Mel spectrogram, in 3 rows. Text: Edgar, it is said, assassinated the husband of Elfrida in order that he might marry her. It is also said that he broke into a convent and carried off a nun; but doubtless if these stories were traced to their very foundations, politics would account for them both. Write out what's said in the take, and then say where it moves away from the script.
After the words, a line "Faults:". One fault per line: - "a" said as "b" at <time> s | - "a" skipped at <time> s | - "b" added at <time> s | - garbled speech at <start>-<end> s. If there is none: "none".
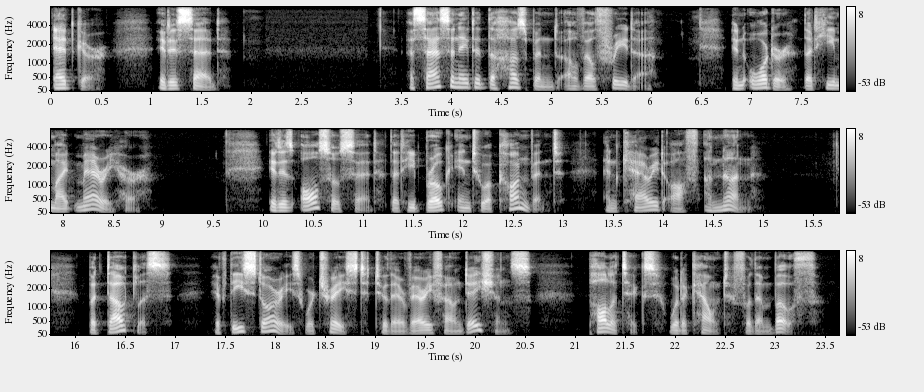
Edgar, it is said, assassinated the husband of Elfrida in order that he might marry her. It is also said that he broke into a convent and carried off a nun; but doubtless if these stories were traced to their very foundations, politics would account for them both.
Faults:
none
